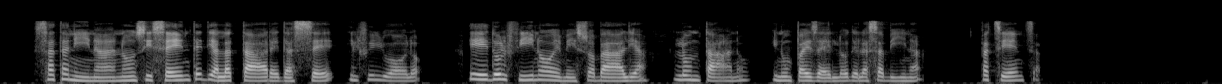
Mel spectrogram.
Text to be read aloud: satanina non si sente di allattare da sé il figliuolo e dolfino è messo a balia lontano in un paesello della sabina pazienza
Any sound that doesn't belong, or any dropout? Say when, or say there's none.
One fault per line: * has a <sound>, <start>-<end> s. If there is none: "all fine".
all fine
